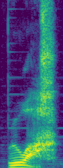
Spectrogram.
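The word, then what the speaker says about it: Ruach: sorcerer hovering over a body of water is pronounced Ruah and the writers remember that it created a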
